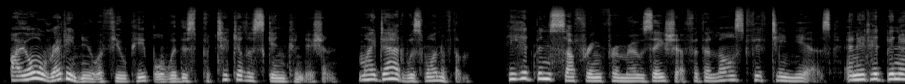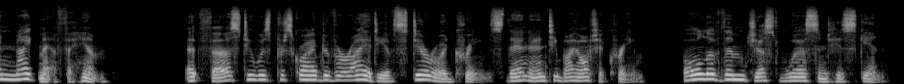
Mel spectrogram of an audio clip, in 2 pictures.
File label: British Accent; Memoire Rosacea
